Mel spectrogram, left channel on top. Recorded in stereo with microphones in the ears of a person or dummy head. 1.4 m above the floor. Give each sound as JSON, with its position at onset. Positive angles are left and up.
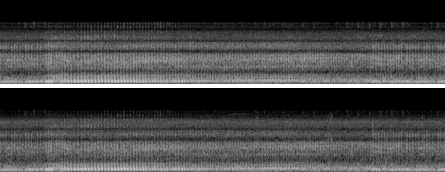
{"t": 0.0, "sound": "a motorcycle", "side_deg": 20}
